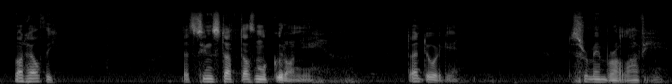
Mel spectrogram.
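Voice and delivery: soft, gentle voice of forgiveness; tender Jesus. Acted. Jesus speaking to the adulterous woman, soft and tender. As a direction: speak it softly, like comforting someone ashamed. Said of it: "He just goes".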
